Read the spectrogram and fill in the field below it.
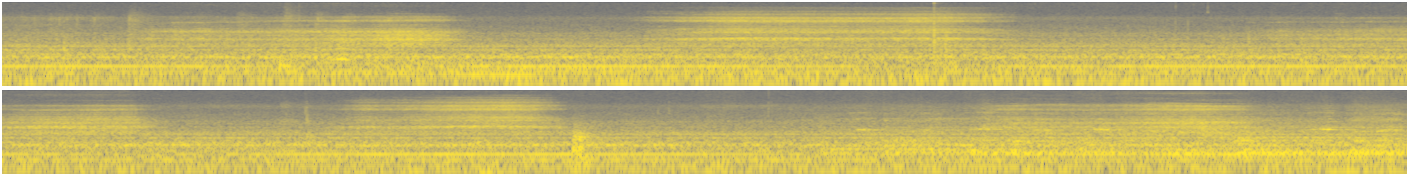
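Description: A harp plays softly.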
